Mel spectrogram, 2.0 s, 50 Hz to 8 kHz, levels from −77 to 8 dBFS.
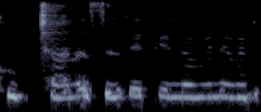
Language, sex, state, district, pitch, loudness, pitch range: Marathi, female, Maharashtra, Dhule, 345 Hz, -30 LUFS, 335-365 Hz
